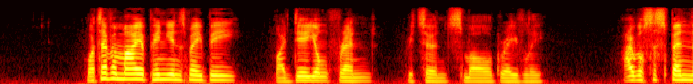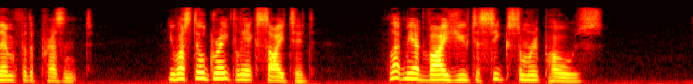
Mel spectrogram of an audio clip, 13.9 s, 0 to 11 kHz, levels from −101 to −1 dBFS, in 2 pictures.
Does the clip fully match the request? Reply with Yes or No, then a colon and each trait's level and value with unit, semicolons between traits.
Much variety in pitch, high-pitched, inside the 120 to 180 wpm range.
No: wide, 6.2 semitones; medium, 170 Hz; average, 140 wpm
